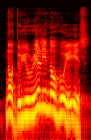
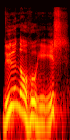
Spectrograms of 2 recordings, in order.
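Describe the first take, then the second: First: "know" hit louder and higher, falling; stress on know. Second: Light rising question, no special weight; plain question. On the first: Guru pressing the same question. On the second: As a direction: ask it simply, curious. Guru quizzing about a picture. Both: Retold or imitated.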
